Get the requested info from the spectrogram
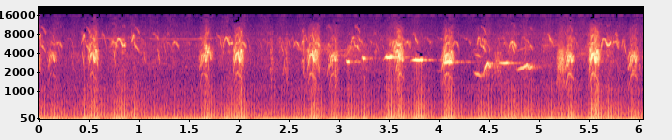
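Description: Small birds chirping quietly in short, quick calls, with a few thin whistled notes about three to four seconds in.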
